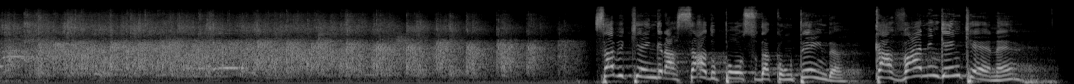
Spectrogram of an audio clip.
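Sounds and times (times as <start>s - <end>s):
audience applause: 0.0s - 5.8s
speech: 6.0s - 10.4s.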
